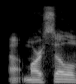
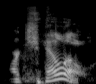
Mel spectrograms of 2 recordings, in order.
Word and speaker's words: Marcello: Am I saying that right? Is it Marcelo? Marcello. Now, Marcello. Man, I've been saying it wrong this whole time, so thank you for correcting me.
